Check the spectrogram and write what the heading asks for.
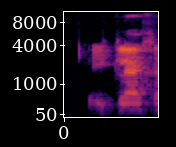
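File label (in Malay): "keikhlasan", Malay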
